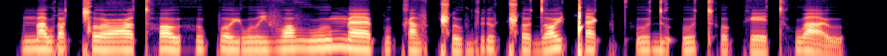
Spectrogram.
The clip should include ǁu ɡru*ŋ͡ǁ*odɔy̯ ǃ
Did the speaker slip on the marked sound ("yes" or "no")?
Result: yes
